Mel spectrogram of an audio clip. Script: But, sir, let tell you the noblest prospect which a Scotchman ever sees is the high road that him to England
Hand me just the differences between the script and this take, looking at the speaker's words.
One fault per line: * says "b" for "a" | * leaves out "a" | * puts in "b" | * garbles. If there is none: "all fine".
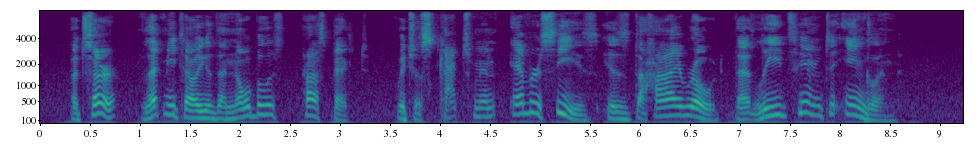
* puts in "me"
* puts in "leads"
